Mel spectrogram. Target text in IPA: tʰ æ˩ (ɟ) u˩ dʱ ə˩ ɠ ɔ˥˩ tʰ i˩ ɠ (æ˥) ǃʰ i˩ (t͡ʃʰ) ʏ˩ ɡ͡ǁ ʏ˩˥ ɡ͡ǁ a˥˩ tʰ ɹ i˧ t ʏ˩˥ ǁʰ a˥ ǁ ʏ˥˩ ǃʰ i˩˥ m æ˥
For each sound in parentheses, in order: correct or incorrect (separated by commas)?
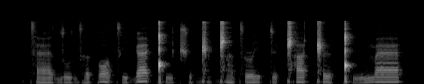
incorrect, correct, correct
